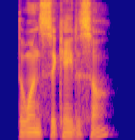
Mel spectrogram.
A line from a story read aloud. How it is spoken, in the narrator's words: asked Flea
